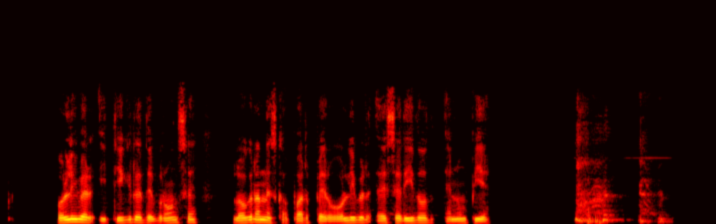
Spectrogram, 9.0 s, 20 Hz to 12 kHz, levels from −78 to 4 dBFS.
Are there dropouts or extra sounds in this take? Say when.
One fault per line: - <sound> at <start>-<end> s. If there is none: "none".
- cough at 7.2-8.4 s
